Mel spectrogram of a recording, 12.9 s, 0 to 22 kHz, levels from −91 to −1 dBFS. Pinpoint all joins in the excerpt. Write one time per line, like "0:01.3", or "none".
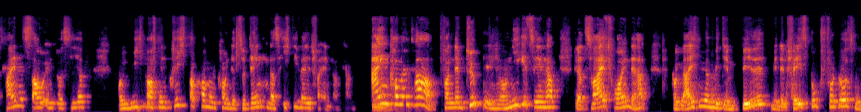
0:07.2
0:09.9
